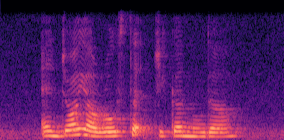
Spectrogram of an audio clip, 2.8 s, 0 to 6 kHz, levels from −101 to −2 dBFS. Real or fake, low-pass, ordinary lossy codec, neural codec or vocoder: real; 5.4 kHz; none; none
